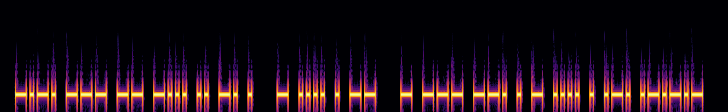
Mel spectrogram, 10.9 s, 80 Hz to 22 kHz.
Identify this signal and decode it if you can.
Morse code, heard as a keyed tone, about 21 wpm, 700 Hz. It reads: COMBINE THEM TOGETHER.
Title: Sentences from Top 1600 Words 22wpm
